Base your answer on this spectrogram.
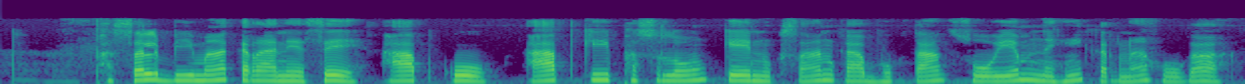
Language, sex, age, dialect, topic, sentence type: Hindi, female, 46-50, Garhwali, banking, statement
